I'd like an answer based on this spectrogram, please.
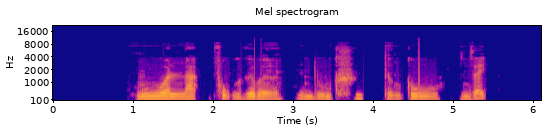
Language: Ngombale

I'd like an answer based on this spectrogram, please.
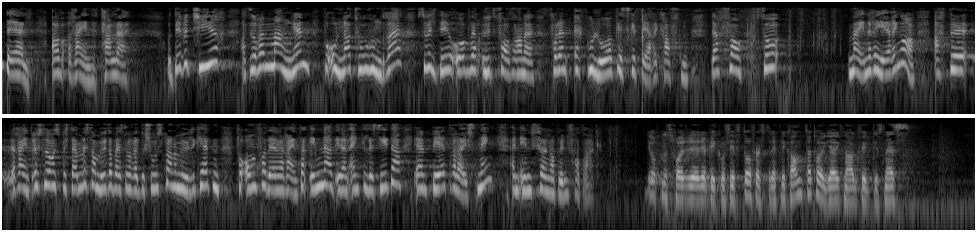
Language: Norwegian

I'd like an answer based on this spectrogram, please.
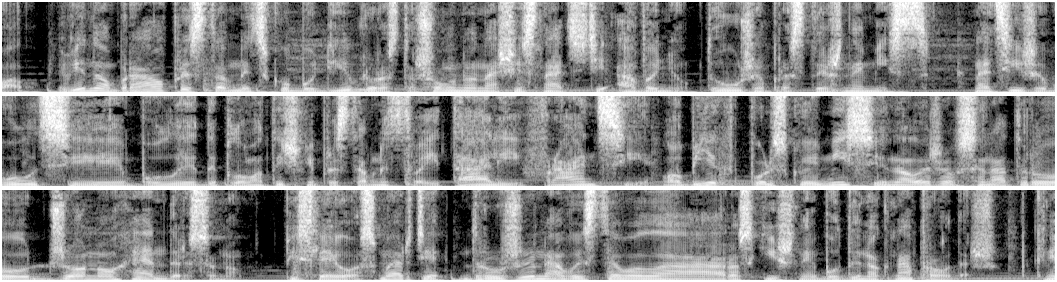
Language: Polish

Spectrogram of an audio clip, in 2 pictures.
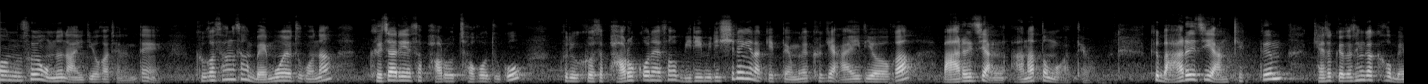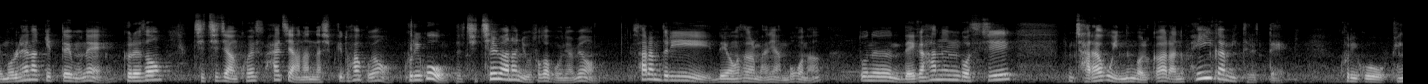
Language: Korean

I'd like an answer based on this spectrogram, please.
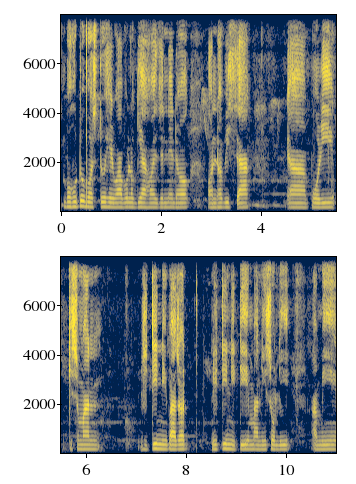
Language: Assamese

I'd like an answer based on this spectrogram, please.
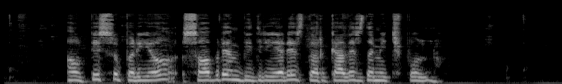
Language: Catalan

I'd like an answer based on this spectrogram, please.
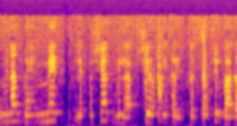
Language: Hebrew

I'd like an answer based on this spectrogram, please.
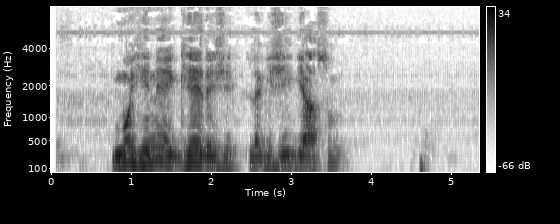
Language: Kohistani Shina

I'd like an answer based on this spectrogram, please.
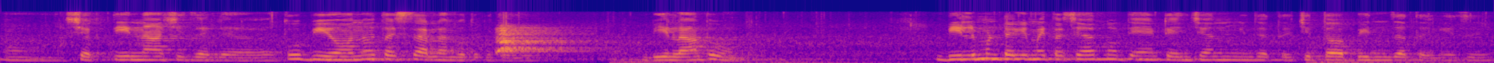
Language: Konkani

